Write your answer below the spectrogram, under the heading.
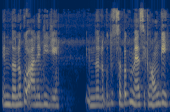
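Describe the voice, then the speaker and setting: A woman acts out a young daughter-in-law from a cartoon household drama. Her voice is very high and girlish. She speaks in a melodramatic, exclamatory way, as someone used to shopping and complaining. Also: fairly even intonation, fast, a crowd in the background, lightly acted. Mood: indignant. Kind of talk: Hindi cartoon family drama dialogue.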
